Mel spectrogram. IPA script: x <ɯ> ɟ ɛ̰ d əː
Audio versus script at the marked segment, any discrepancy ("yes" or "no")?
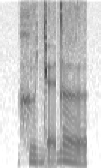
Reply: no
